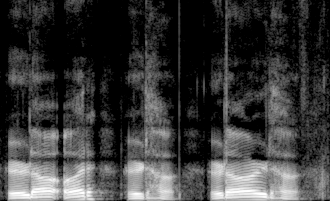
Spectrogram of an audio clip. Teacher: यह पहला वाला होता है सघोष अल्प प्राण दूसरा ढ होता है सघोष महाप्राण एक अल्पप्राण होता है एक महाप्राण होता है संयुक्त व्यंजन हमने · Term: उत्क्षिप्त व्यंजन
